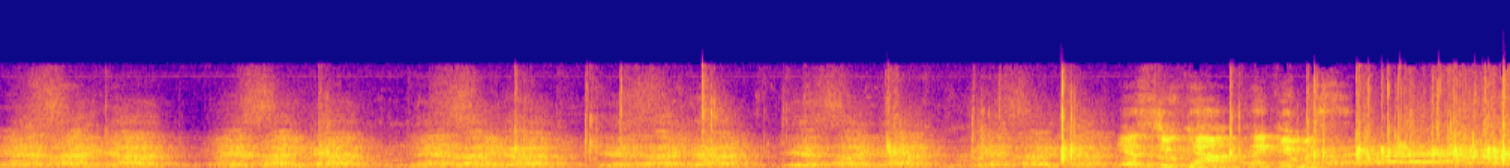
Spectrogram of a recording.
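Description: A man speaks into a microphone with animation in a large echoing hall.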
